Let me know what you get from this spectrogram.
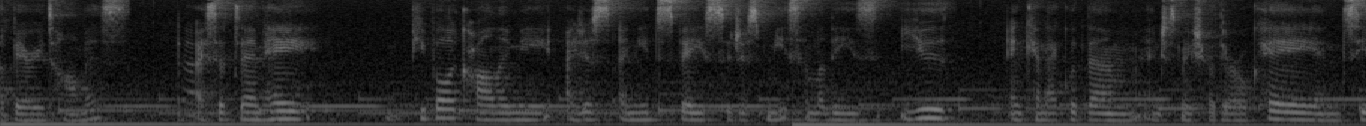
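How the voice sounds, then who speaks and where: Woman w a low voice telling her story, earnest n reflective, echoey room, music pretty loud behind her. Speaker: community mental health worker. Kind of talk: personal storytelling interview. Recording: roomy echo, loud music underneath.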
